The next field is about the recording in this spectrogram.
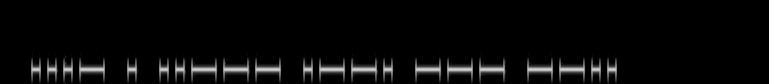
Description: Morse code, heard as a keyed tone, about 15 wpm, 700 Hz. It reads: VE2POZ
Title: DXCC-100 Call Signs - 6 Characters - Repeated 2x - 15wpm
